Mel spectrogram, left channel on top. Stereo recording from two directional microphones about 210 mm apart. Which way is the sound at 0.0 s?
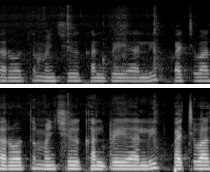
35° right (ahead or behind).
